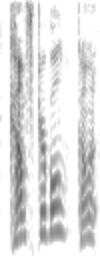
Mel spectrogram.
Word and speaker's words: comfortable: though comfortable uncomfortable now comfortable comfortable three syllables did it come comfortable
